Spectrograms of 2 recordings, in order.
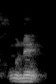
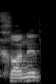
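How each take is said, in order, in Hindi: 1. पहला स्वर गोल होठों वाला 'u' जैसा है। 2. पहला स्वर खुला 'a' जैसा है। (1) "क्या हो गया खूने कॉज क्लोकियल में" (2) "खाने था असल में"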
